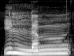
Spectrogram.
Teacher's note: نون ساکن کے بعد لام حروف جر معلوم میں سے آ گیا ہے، اس کے اوپر ہم غنہ نہیں کریں گے۔ علم، ایک دم سے اس کو پڑھیں گے، علم، یہ ایک ساکن حرف ہے، دوسرا متحرک حرف ہے، اس ساکن حرف کو ہم نے اس متحرک حرف میں اس طرح سے ملانا ہے کہ یہ لام ایک مشدد حرف پڑھا جائے، اس کے لیے یہ علامت بھی اوپر لگا دی گئی ہے، علم۔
